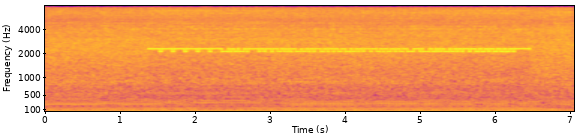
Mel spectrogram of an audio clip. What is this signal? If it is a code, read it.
RTTY (45.45 baud, 170 Hz shift), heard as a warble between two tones, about 2200 Hz centre, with radio static and street noise. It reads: 76 02 722934 7080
